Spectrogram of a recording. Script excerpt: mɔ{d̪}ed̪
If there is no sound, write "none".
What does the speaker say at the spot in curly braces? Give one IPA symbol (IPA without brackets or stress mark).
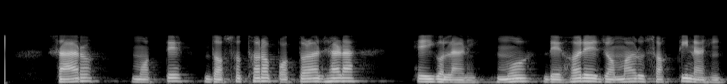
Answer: t̪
